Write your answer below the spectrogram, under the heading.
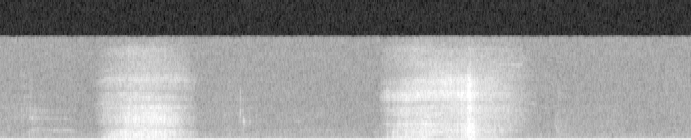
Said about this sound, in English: If I can get rid of this cough.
